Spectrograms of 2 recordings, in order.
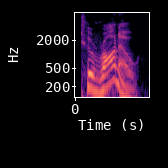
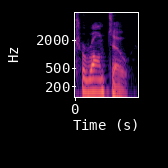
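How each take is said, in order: First: It is pronounced the Canadian way. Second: It is pronounced a non-Canadian way. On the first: The speaker calls it right. "To say it right" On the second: The speaker calls it wrong. "Not Toronto"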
